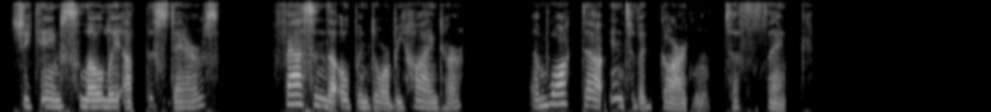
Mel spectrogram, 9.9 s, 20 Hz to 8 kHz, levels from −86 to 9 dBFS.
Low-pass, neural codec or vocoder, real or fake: 7.2 kHz; codec, 16 kHz, 4.8 kbps, FACodec; fake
